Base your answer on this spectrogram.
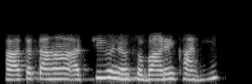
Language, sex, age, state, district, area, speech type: Sindhi, female, 45-60, Madhya Pradesh, Katni, urban, conversation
